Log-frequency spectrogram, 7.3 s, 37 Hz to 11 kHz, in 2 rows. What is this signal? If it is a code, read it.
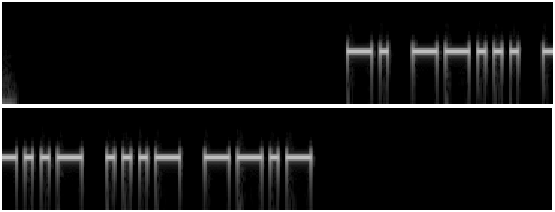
Morse code, heard as a keyed tone, about 21 wpm, 700 Hz. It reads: N7XVQ
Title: USA Call Signs - 5 Characters - Repeated 2x - 22wpm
